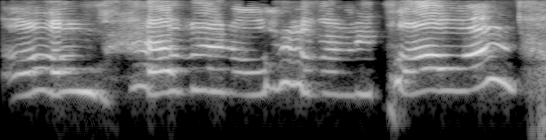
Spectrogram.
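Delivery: high, crying out to heaven in horror; a wail of betrayal; anguished cry. Acted. Emilia crying out as her husband is exposed.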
